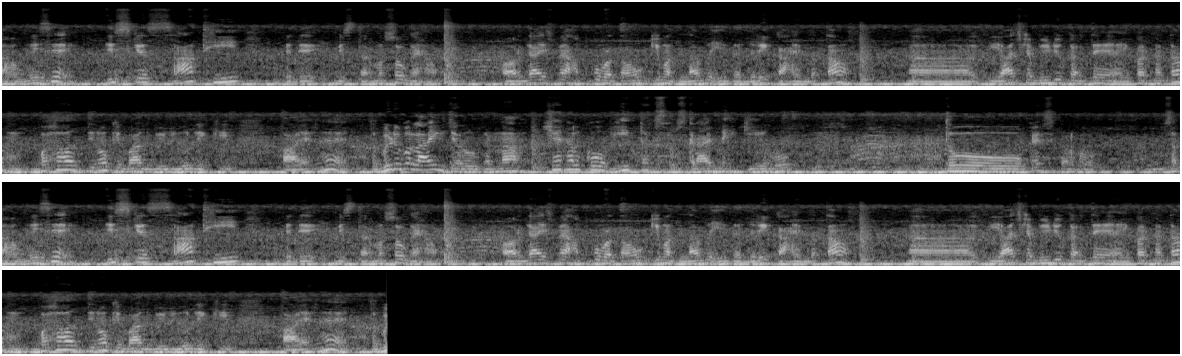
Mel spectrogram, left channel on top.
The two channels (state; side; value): drops out; right; at 15.7 s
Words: हो गई से इसके साथ ही बिस्तर में सो गया हूँ। और गाइस मैं आपको बताऊं कि मतलब ये गदरी काहे बताऊं कि आज का वीडियो करते हैं यहीं पर ख़त्म। बहुत दिनों के बाद वीडियो लेके आए हैं, तो वीडियो को लाइक ज़रूर करना, चैनल को अभी तक सब्सक्राइब नहीं किए हो तो कैसे करो,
